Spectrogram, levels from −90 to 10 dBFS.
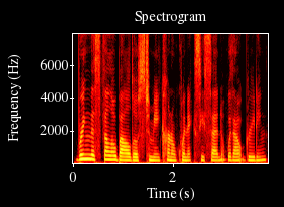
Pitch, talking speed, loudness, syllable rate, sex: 215 Hz, 185 wpm, -18 LUFS, 5.0 syllables/s, female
